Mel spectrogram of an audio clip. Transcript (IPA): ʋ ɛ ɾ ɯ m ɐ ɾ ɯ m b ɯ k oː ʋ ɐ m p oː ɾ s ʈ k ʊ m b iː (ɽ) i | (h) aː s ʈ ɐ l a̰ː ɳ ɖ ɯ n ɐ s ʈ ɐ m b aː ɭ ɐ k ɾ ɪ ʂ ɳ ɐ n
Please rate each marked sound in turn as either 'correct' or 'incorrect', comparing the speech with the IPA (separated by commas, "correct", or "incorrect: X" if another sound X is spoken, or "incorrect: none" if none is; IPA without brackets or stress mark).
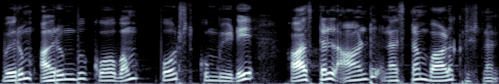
correct, correct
